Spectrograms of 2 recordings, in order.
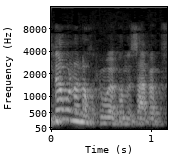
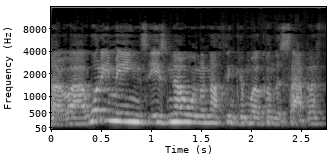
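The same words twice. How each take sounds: First: Rattled off quickly, no fuss; brisk and succinct. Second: Said in the usual way. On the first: Shown as a demonstration. Comic rewriting God's rule, said fast and succinct. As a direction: fire it off fast as one tidy rule. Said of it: "it's clear what he means". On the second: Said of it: "It's clear what he means".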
